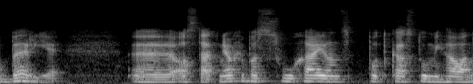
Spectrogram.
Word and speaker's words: Berge: Dowiedziałem się, że Berge czyta się jako Berie ostatnio, chyba słuchając podcastu Michała Nogasia w Radiu Książki.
